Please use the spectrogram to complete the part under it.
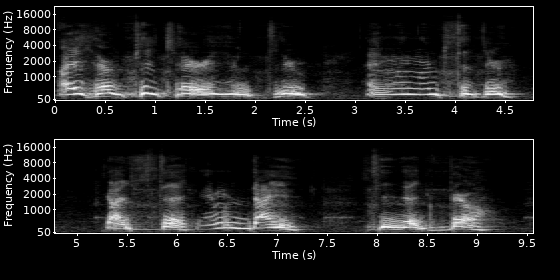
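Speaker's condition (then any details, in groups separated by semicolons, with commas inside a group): Cerebral palsy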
